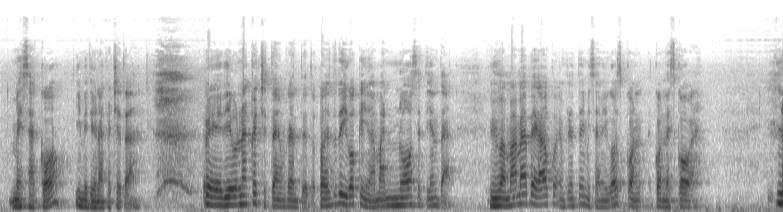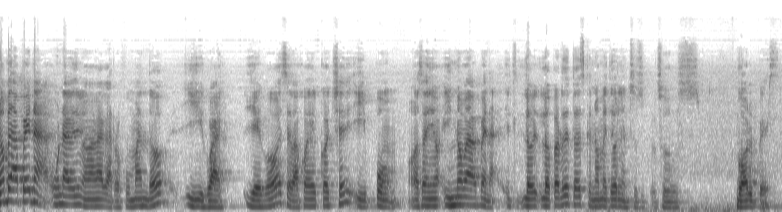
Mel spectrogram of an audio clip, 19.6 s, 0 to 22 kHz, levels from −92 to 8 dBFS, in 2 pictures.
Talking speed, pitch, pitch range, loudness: 240 wpm, 125 Hz, 115-145 Hz, -22 LUFS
